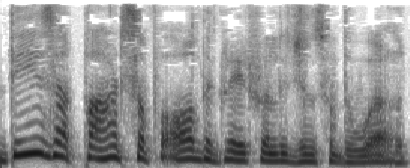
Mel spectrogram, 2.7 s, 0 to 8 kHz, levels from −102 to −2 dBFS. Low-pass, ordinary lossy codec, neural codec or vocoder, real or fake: 7.2 kHz; MP3, 32 kbps; none; real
